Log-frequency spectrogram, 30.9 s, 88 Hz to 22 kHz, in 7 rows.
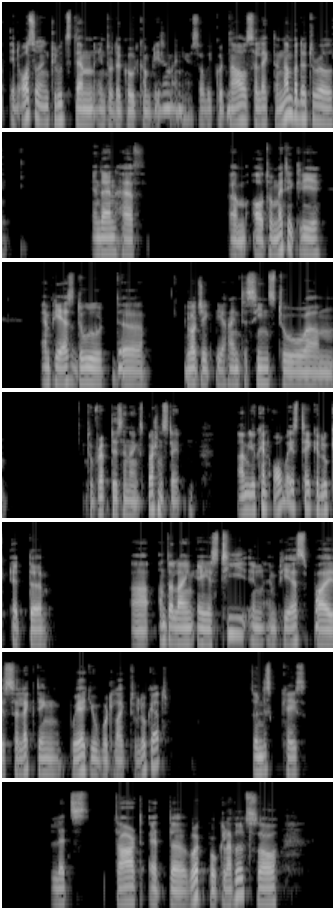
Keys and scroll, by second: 16.5 shift+Down, 19.1 shift+Up, 21.6 Down, 22.2 Up.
